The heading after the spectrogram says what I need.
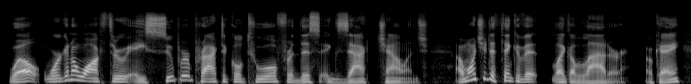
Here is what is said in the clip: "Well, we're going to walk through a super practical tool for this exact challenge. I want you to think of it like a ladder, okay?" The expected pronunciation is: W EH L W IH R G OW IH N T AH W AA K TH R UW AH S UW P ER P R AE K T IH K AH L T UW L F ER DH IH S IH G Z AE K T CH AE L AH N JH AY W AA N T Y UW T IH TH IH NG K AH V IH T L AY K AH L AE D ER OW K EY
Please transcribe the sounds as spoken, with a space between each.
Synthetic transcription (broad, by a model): W EH L W IH R G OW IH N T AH W AA K TH R UW AH S UW P ER P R AE K T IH K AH L T UW L F ER DH IH S IH G Z AE K T CH AE L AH N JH AY W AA N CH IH T IH TH IH NG K AH V IH T L AY K AH L AE D ER OW K EY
